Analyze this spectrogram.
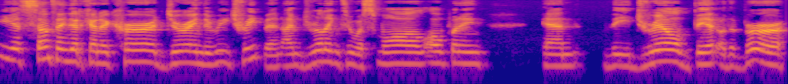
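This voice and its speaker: A man with a normal speaking voice and a fairly high pitch talks at a moderate pace with ordinary pitch variation, in a very clean recording with a silent background. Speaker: dentist specializing in root canals. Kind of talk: courtroom testimony.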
